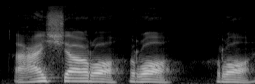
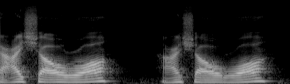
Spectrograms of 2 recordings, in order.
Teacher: he applies the tafkhim of Ra's very well with the tapping sound of the Ra · Shown in: first take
